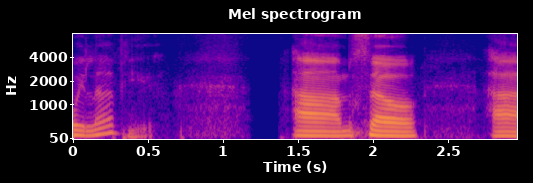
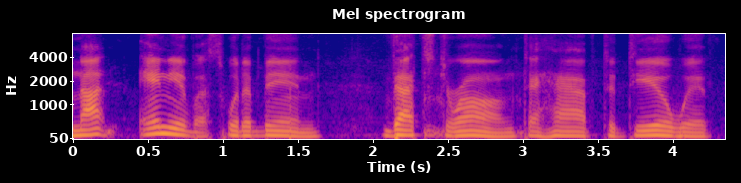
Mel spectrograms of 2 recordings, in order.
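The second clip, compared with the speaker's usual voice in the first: ordinary talk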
